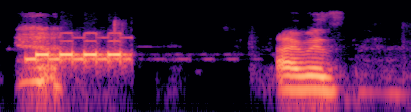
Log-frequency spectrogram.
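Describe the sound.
A telephone rings with a junk call in one short, warbling trill that pulses about four times, then a person briefly speaks after a pause.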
